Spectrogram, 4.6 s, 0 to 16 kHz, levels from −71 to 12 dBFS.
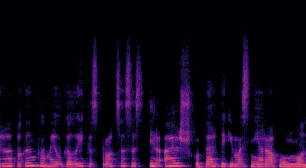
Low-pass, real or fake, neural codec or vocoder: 14.4 kHz; fake; autoencoder, 48 kHz, 32 numbers a frame, DAC-VAE, trained on Japanese speech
